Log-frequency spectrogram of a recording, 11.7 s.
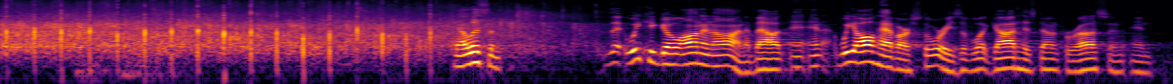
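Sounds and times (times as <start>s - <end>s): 
large crowd applauding: 0.0s - 6.3s
speech: 4.6s - 5.1s, 6.1s - 11.6s.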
